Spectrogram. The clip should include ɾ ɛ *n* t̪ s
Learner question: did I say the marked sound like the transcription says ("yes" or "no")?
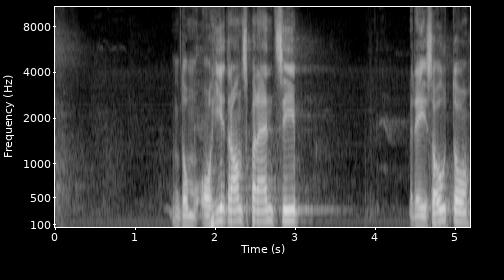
yes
